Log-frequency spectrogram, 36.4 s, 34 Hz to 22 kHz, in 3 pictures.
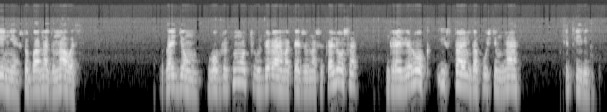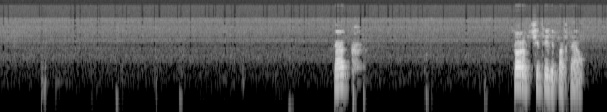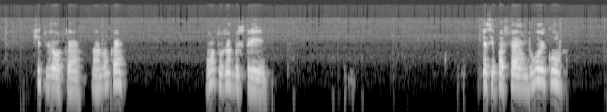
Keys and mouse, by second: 3.2-4.8 drag, 5.2 click, 6.7-12.1 drag, 13.2 space, 14.8 middle click, 19.3 space, 21.0-25.5 drag, 26.5 space, 30.3-35.7 drag.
